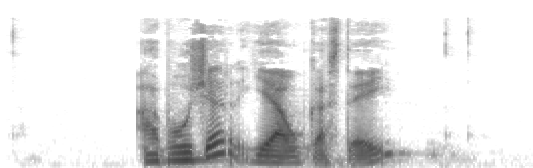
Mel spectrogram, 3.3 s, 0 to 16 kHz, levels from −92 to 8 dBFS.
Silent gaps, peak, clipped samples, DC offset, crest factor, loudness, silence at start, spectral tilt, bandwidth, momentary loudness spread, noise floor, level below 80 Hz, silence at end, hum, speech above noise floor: none; -6 dBFS; under 0.1%; under 0.1%; 22 dB; -25 LUFS; 0.9 s; -5.5 dB/octave; 11.5 kHz; 12 LU; -81 dBFS; -50 dBFS; 0.9 s; none; 57 dB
